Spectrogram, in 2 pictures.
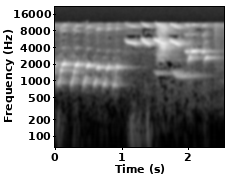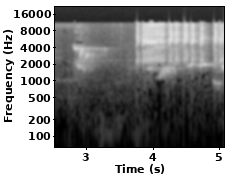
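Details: Indonesian white-rumped shama used as a singing lure: a run of quick repeated whistled notes, then varied high slurs, a pause, and a dense burst of buzzy, scratchy trilling.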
